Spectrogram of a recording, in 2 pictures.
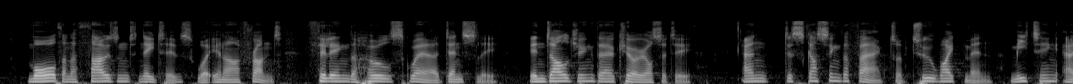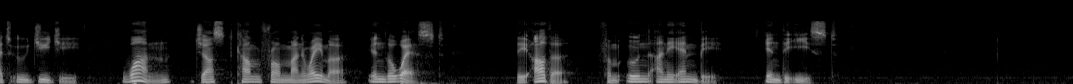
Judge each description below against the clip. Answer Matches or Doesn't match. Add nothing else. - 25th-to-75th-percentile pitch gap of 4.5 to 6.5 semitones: Matches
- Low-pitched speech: Matches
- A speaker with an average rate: Doesn't match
